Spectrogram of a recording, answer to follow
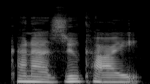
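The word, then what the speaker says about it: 仮名遣い: For example, the word kana to Kanazukai romanized kana Kanadukai romanized Kanadukai in Nihon Shiki is pronounced Kanazukai in the standard modern Japanese.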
